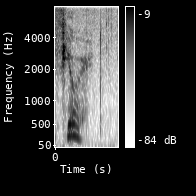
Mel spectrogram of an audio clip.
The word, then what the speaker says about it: fjord: anyway fjords what's a fjord first how do you pronounce it it's fjord a fjord is a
